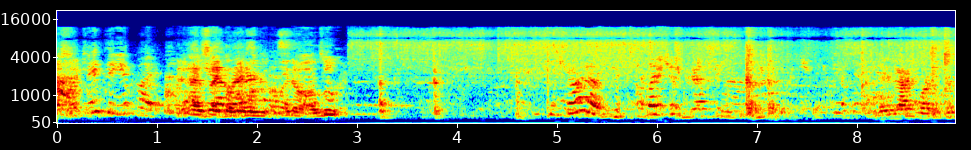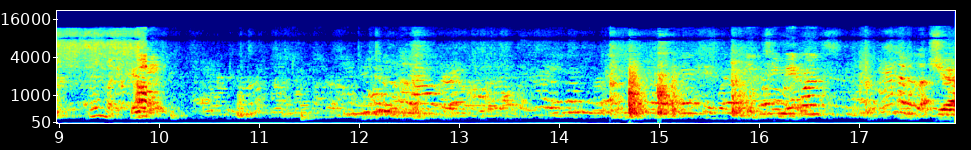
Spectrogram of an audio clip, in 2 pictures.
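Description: Several adults chat with animation nearby.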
